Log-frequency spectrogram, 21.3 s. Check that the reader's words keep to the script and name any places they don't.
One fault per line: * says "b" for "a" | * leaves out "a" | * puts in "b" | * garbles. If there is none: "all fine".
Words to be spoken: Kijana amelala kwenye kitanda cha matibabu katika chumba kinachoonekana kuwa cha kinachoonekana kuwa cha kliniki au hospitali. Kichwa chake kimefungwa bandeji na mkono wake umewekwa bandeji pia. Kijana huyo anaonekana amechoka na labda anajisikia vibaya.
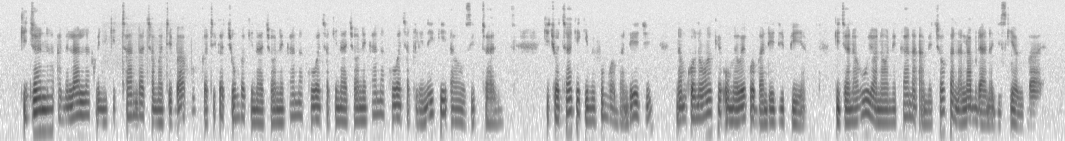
all fine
